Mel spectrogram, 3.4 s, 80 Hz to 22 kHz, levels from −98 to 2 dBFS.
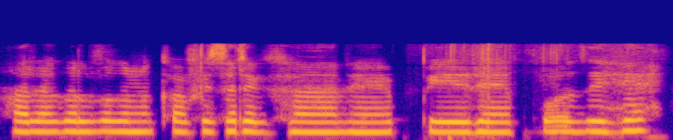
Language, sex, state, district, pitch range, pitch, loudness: Hindi, female, Uttar Pradesh, Etah, 255-270 Hz, 260 Hz, -17 LUFS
